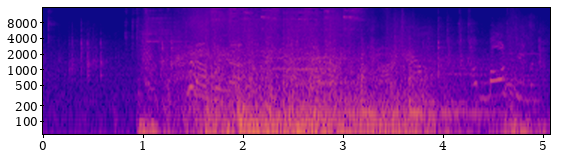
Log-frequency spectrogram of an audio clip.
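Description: A magical blast whooshes and crackles loudly.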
